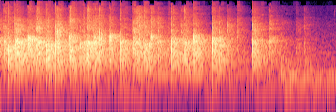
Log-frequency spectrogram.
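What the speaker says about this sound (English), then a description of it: "please another round of applause for welcoming our." An audience at a university debate competition claps in a brief, dense round of applause that thins into scattered individual claps before fading out.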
